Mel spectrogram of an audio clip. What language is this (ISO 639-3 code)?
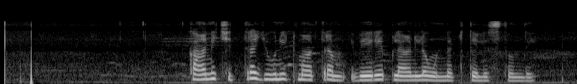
tel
